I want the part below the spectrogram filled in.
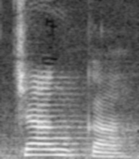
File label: "pierna", Quechua Chanka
